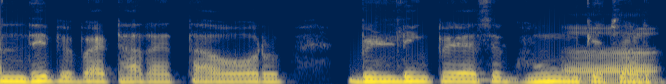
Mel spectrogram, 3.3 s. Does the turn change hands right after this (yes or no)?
yes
